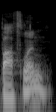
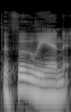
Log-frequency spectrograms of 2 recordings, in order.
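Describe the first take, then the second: First: The surname is squeezed into fewer syllables. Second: The surname is said with all its syllables. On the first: This is the lazy version sports commentators used. The speaker calls it wrong. "announcers couldn't be bothered, so they just pronounced it Bufflin" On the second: This follows the family's Norwegian origin. The speaker calls it right. "it's pronounced Bafuglian"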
